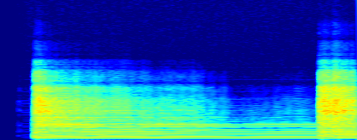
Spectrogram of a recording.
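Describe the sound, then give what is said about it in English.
A Silvertone Paul Stanley Sovereign Pro electric guitar rings out one distorted chord with heavy reverb, sustaining for about three seconds before a second strum cuts in loudly. “Hey, you want to hear something cool? Yeah, what? What do you got? Hit that. Ooh. That's some reverb.”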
